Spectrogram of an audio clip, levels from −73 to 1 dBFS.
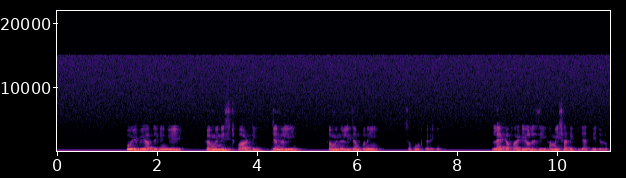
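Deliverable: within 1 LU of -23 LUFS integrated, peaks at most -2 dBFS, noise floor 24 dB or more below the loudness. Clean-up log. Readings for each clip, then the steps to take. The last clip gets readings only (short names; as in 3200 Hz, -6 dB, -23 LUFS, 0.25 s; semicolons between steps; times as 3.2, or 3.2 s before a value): hum 50 Hz; harmonics up to 250 Hz; hum level -38 dBFS; noise floor -40 dBFS; noise floor target -54 dBFS; loudness -30.0 LUFS; peak -14.5 dBFS; loudness target -23.0 LUFS
-> de-hum 50 Hz, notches 5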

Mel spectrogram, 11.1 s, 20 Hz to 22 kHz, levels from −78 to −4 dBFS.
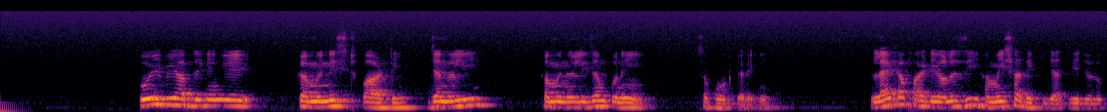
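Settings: hum none; noise floor -50 dBFS; noise floor target -54 dBFS
-> denoiser 6 dB, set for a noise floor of -50 dBFS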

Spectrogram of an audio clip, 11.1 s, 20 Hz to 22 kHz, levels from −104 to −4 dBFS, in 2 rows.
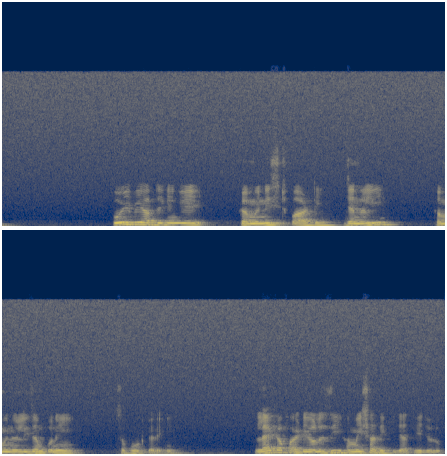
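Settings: noise floor -54 dBFS; noise floor target -55 dBFS
-> denoiser 6 dB, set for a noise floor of -54 dBFS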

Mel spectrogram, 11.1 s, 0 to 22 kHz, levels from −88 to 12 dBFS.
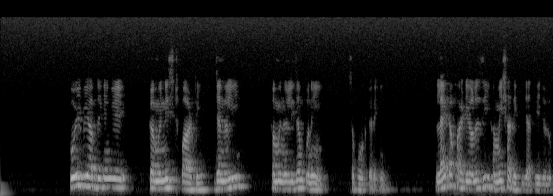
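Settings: noise floor -58 dBFS; loudness -30.5 LUFS; peak -15.0 dBFS; loudness target -23.0 LUFS
-> gain +7.5 dB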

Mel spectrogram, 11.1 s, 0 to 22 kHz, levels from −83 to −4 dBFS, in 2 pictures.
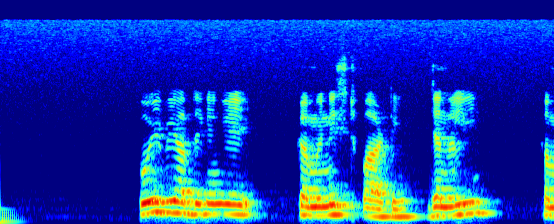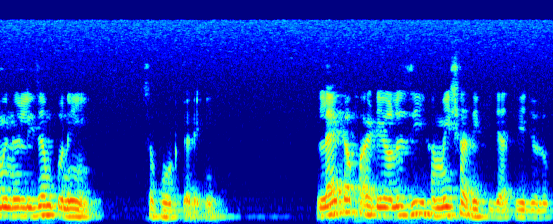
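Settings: loudness -23.0 LUFS; peak -7.5 dBFS; noise floor -50 dBFS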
